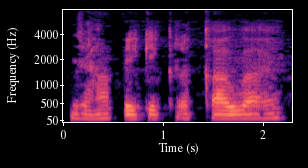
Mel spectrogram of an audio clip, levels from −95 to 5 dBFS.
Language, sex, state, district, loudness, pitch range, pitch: Hindi, male, Uttar Pradesh, Gorakhpur, -26 LUFS, 110-115 Hz, 110 Hz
